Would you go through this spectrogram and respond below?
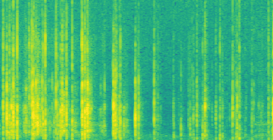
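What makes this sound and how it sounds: A small, hollow printed cardboard New Year gift box with a red plastic-looking handle, apparently holding sweets, is held in both hands and tapped and scratched on its sides with fingertips and nails. Dense, crinkly scratching in the first half gives way to a run of quick, dry, papery taps that stop almost instantly with no ring.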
